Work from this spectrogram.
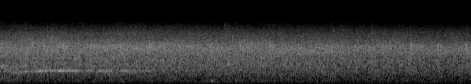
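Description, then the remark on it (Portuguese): An audience at a church service applauds Jesus steadily, a dense wash of many hands clapping at an even level for several seconds with no voices standing out. “Eu acho que você pode aplaudir a Jesus por isso.”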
